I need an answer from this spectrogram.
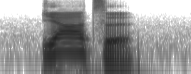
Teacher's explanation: The first tone is a high, level tone.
